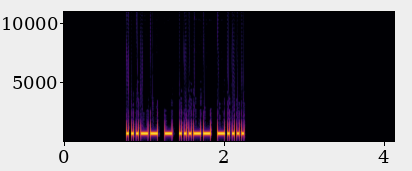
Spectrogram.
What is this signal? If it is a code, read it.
Morse code, heard as a keyed tone, about 40 wpm, 700 Hz. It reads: 3T36
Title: Common Cut Numbers - 4-Digit 40wpm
